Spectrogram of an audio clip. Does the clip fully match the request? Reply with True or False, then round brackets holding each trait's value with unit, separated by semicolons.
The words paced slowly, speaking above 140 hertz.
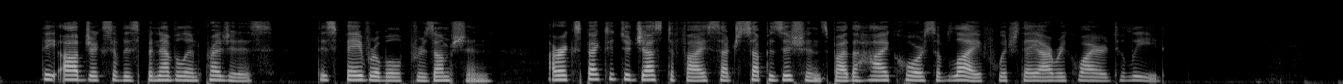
True (120 wpm; 190 Hz)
